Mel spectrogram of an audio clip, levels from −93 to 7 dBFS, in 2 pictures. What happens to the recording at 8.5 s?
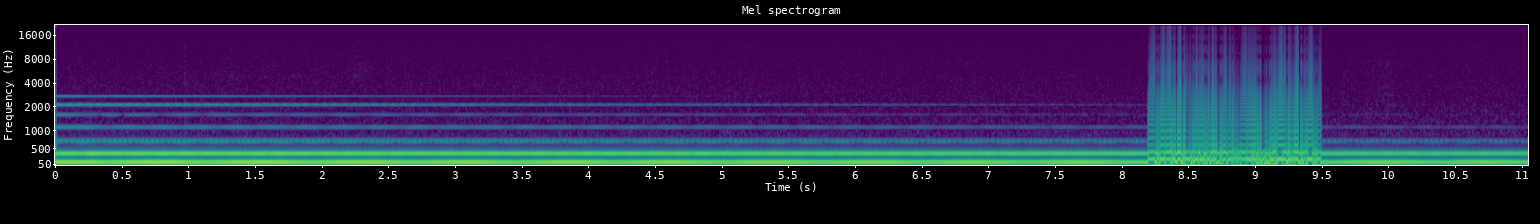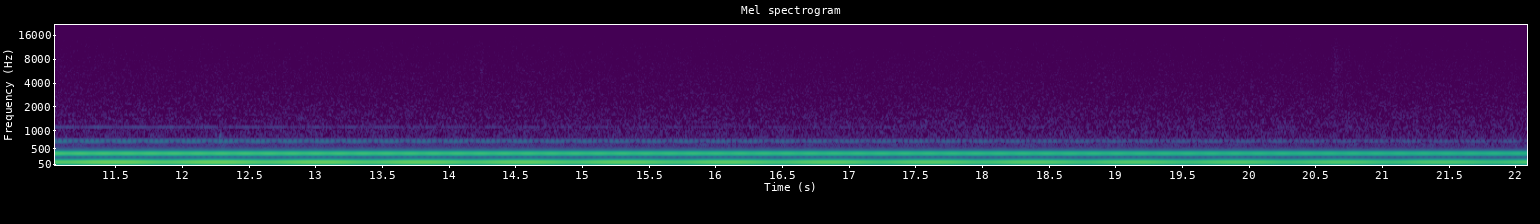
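From 8.20 to 9.49 s the sound turns into a rigid, metallic buzz at 200 Hz: robotic sound from repeated short buffers. The likely cause is audio arriving too seldom, so playback fills most of the gap by looping a slice of about 5 ms, which fits that 200 Hz pitch, while real audio is skipped. On a waveform the span shows a tightly periodic, copied pattern. A spectrogram shows evenly spaced horizontal harmonics at multiples of 200 Hz.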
